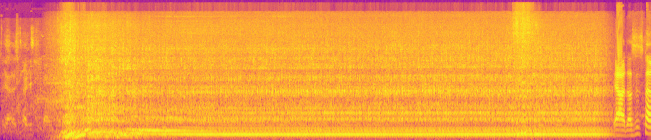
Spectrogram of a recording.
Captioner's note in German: Motorsound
